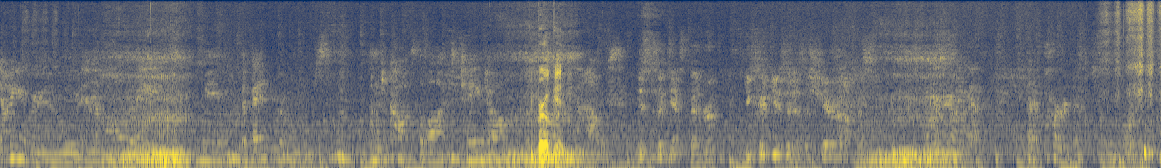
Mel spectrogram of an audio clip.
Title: Dad snoring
